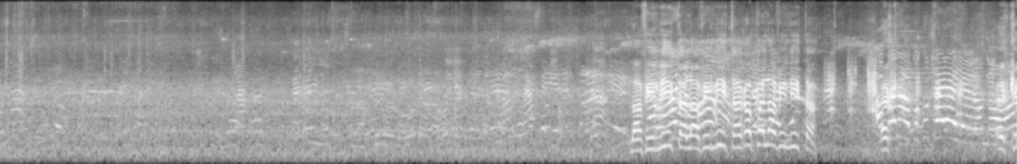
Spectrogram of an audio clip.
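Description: A crowd of children chatter outdoors.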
